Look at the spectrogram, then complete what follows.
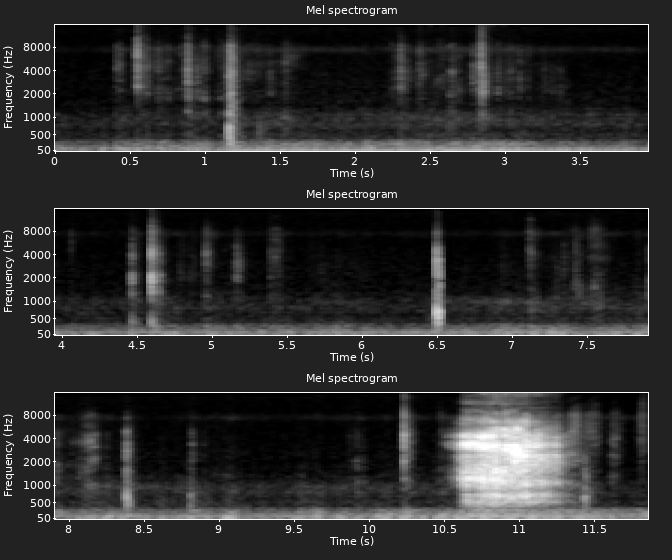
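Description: Plastic parts of a toy sword being handled: scattered light clicks and taps, then one loud burst of noise lasting under a second near the end.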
